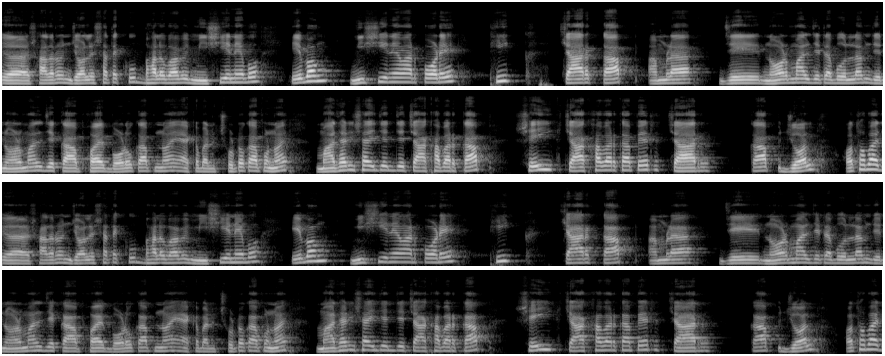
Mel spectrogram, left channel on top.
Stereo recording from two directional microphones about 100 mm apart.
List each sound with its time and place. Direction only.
0.0 s speech: 35° left (ahead or behind)
1.2 s speech: 20° left (ahead or behind)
